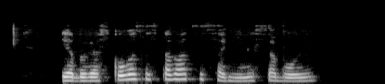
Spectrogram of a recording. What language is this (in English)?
Belarusian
